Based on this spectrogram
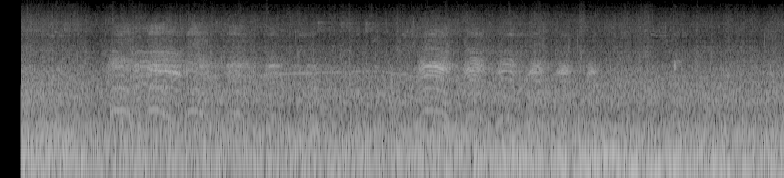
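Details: A group of mallard drakes in courtship display in a park give soft, repeated quacks and brief whistled notes, with louder bursts around the middle and end, over a steady low background rumble.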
